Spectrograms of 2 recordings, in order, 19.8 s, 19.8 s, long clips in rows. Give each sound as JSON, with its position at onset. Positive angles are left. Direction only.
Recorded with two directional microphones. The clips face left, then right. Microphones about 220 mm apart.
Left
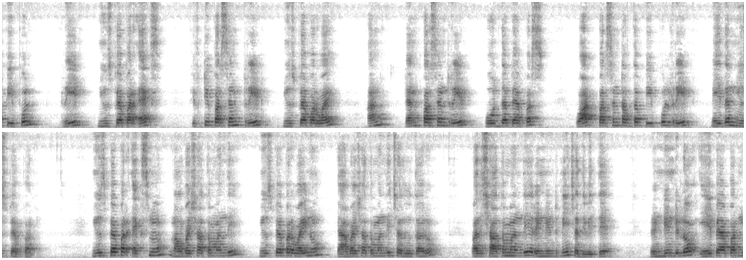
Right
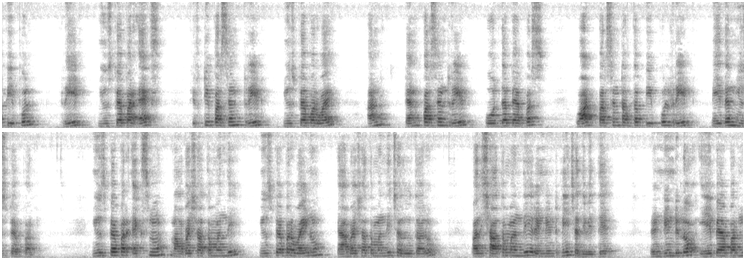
{"t": 0.0, "sound": "speech", "side_deg": 40}
{"t": 5.4, "sound": "speech", "side_deg": 40}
